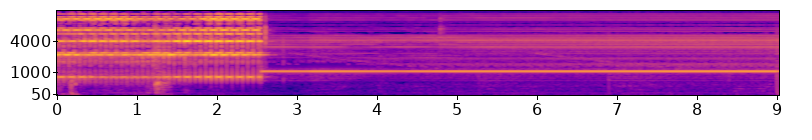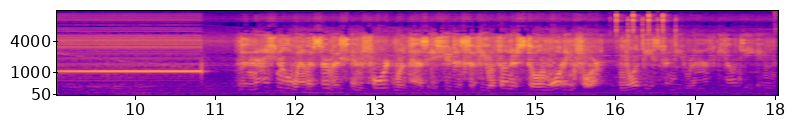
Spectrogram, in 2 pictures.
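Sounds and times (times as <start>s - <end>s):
electronic alert beeping rapidly: 0.0s - 2.6s
steady high alarm tone: 0.0s - 10.9s.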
